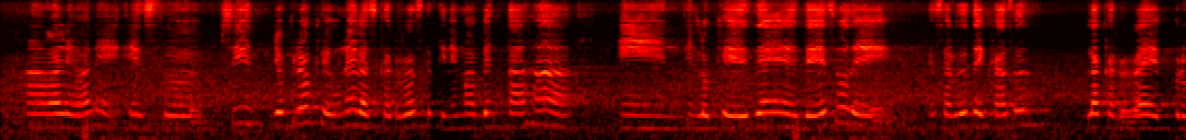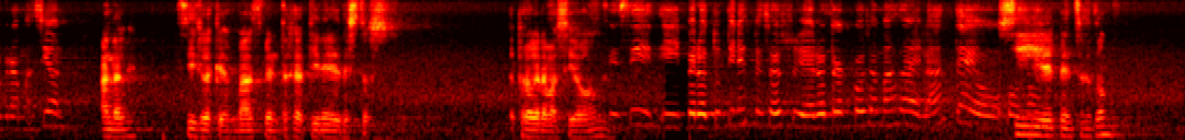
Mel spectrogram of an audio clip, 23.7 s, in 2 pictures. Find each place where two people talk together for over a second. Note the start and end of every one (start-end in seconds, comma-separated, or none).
none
